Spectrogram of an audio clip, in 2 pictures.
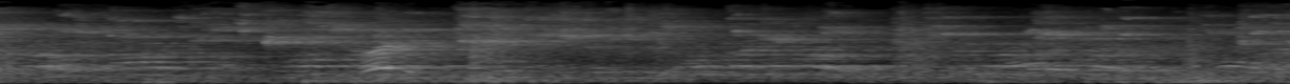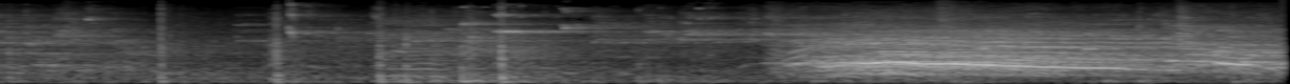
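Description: Gym noise of a basketball bouncing on a hardwood court with scattered chatter and a few sharp knocks, then about ten seconds in a sudden loud burst of shouting from players on the sideline, with a long falling 'ooh', reacting to a play.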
